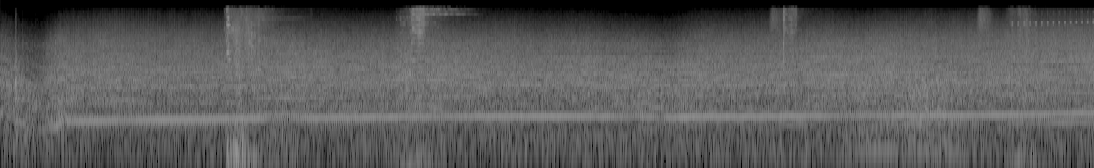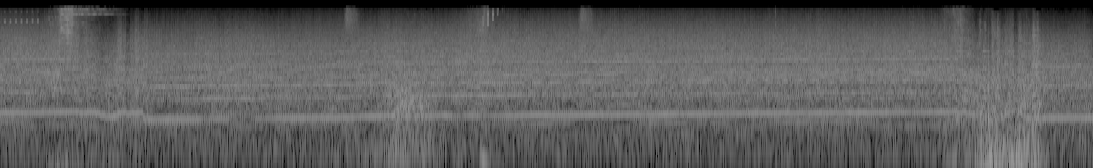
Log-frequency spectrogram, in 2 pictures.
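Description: A car engine roars steadily as it speeds up, with gear changes now and then.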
